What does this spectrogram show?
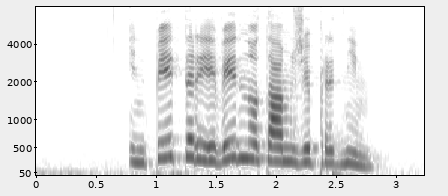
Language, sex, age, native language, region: Slovenian, female, 18-29, Slovenian, Savinja region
